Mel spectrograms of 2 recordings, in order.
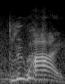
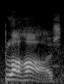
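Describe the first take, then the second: First: The name ends with a 'high' sound. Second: The name ends with a soft 'hahzh' sound. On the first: The speaker calls it right. "It's Blue High, I believe" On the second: The speaker calls it wrong. "it's not Blahage. That's the trick. ... if you say that, you messed it up"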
